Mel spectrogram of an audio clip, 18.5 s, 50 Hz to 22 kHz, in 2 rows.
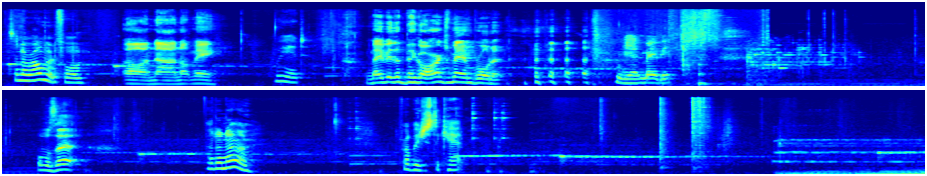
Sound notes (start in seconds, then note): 5.0 laughs; 15.5 dramatic music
